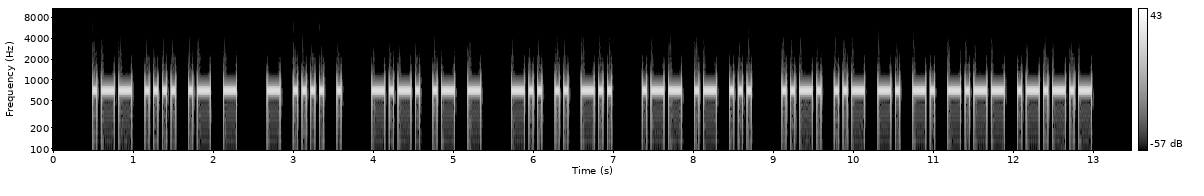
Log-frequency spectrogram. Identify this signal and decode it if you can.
Morse code, heard as a keyed tone, about 21 wpm, 700 Hz. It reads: WHAT THE CAT DID WAS FUNNY.
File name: practice / 22wpm / Sentences with 2-Word Phrases - 22wpm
